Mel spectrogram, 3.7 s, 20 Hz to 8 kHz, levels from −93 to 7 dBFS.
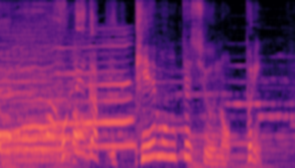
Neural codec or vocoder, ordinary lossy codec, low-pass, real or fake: none; none; none; real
